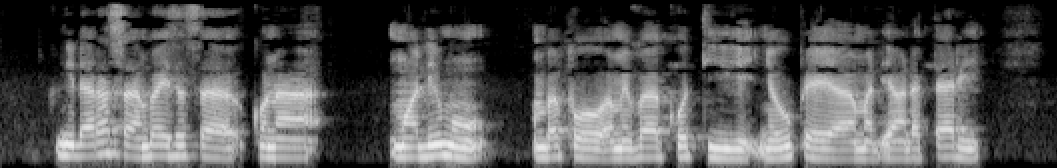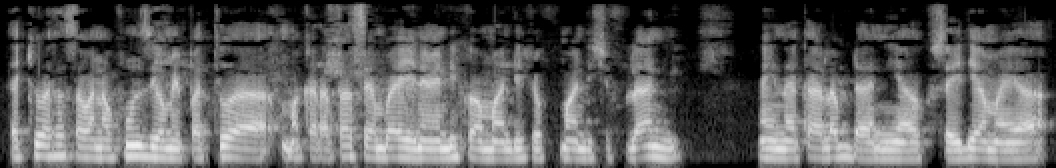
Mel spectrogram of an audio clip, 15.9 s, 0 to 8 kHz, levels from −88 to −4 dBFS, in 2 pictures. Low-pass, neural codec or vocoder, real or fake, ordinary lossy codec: 7.2 kHz; none; real; MP3, 32 kbps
